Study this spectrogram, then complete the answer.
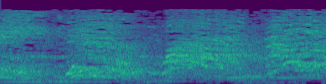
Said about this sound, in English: That's the sound of eager shoppers as they were counting down the opening of the doors to Macy's, which opened on Thanksgiving afternoon.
